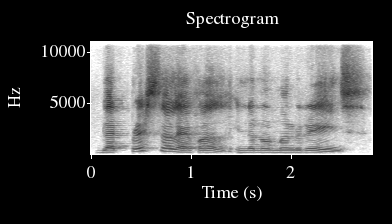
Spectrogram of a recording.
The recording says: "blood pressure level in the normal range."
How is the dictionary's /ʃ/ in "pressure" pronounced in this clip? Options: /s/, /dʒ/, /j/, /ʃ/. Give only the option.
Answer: /s/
